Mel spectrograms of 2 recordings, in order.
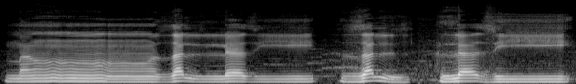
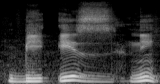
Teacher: ذال کو جب بھی پڑھنا چاہیے نرمی کے ساتھ پڑھنا چاہیے، بہت سافٹ کر کے پڑھنا چاہیے، اور زبان کی نوک کو تھوڑا سا دانتوں سے باہر نکال کے ذال کو ادا کرنا چاہیے۔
